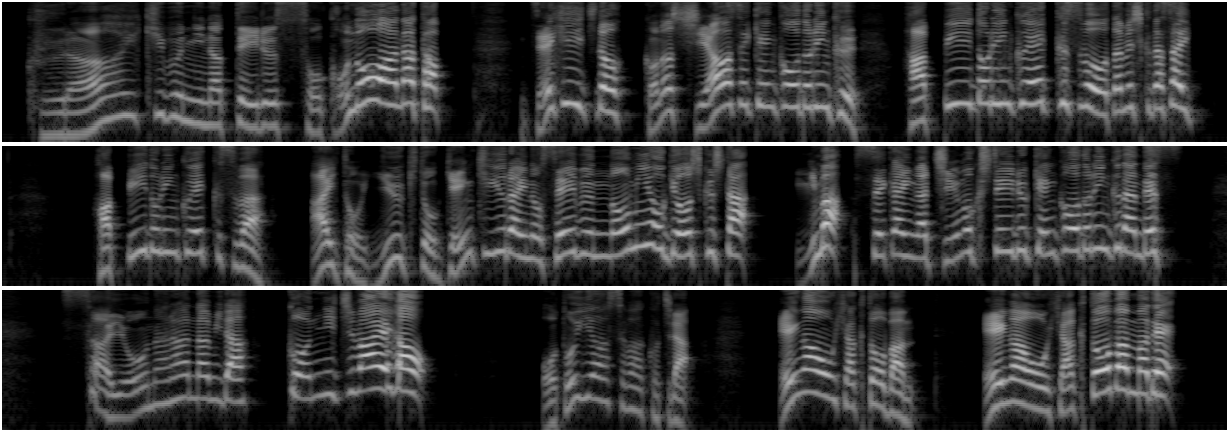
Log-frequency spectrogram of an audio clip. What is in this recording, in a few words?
narration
